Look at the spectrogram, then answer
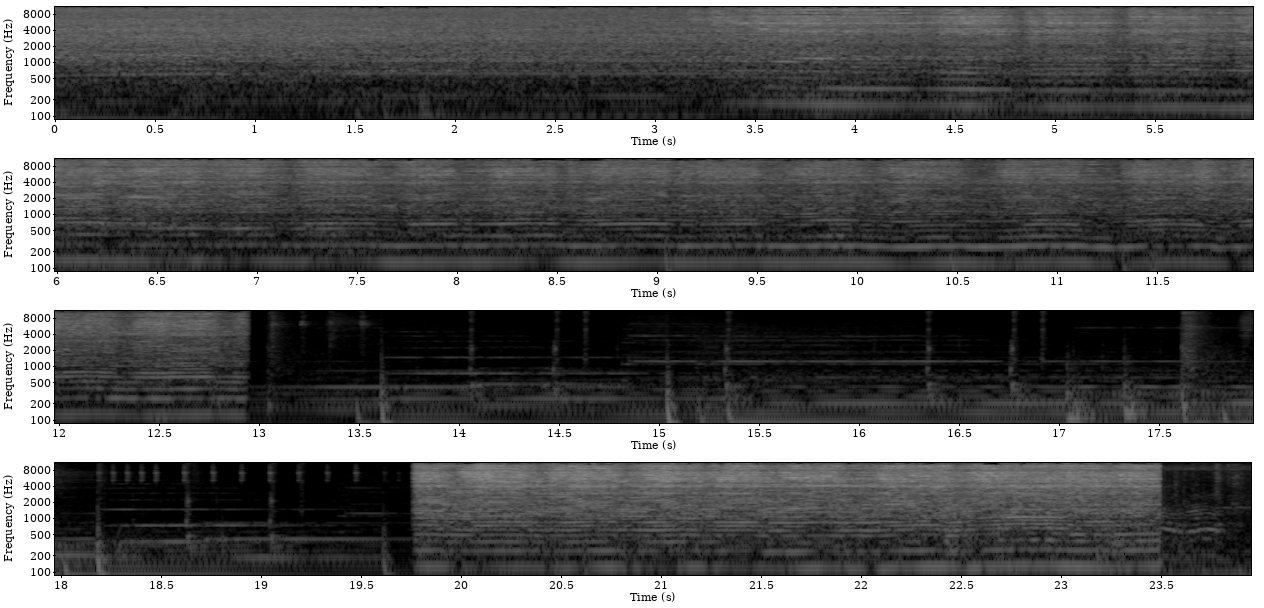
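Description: Power grinder running steadily on wood flooring during home floor repair, a loud continuous whine for about thirteen seconds, briefly cutting out to quieter clatter, then starting up again loudly near the end.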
